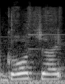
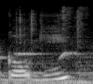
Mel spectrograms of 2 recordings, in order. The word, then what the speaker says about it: Golgi: next up we have the gojai apparatus or golgi and the anyway you pronounce it is correct this is the goji apparatus this pink structure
